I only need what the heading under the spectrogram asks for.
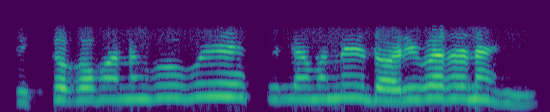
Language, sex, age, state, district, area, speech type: Odia, female, 30-45, Odisha, Dhenkanal, rural, conversation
